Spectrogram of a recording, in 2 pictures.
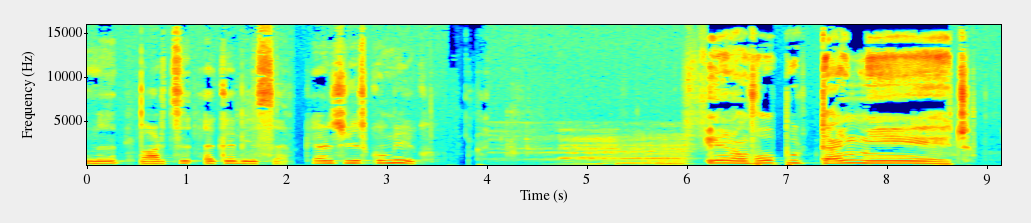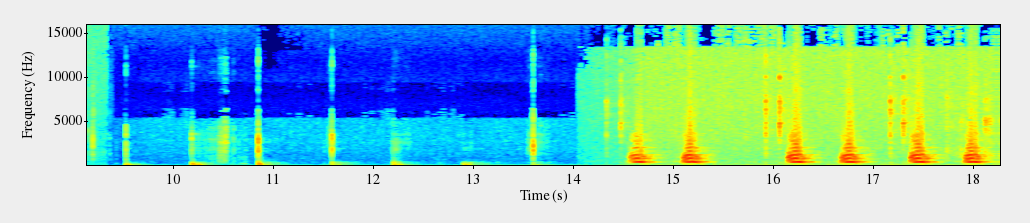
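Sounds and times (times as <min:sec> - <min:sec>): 
speech: 0:00.1 - 0:04.1, 0:06.2 - 0:09.0, 0:14.6 - 0:15.2
soft low thuds: 0:09.5 - 0:14.0
dog barking: 0:14.6 - 0:15.5, 0:16.2 - 0:18.2.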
